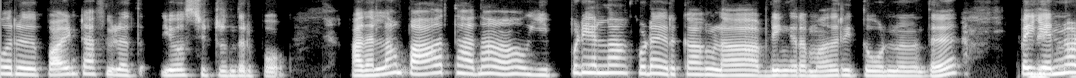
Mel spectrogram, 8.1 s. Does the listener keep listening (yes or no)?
yes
